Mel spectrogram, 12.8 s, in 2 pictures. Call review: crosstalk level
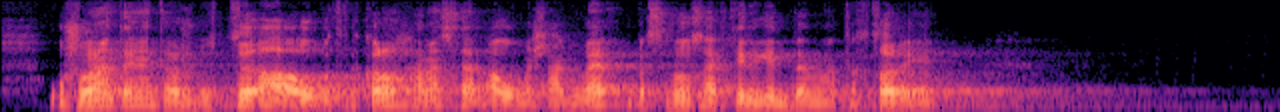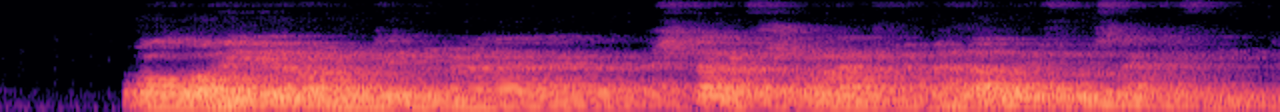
none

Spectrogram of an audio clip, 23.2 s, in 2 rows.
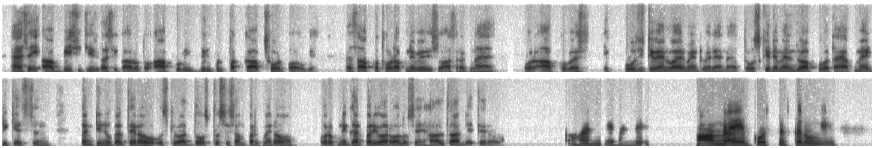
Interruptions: none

